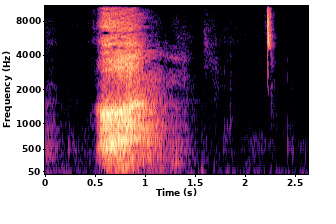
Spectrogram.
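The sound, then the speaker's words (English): A single long, breathy yawn, swelling quickly and trailing off over about a second, followed by a brief soft click. No one speaks. “Sorry, I keep having yawn moments. Yawn segment.”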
